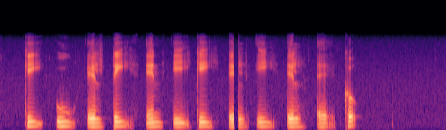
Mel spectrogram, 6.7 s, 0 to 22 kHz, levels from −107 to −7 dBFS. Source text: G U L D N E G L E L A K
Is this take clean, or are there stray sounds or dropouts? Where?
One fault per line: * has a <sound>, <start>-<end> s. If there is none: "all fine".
* has a dropout, 3.5-3.6 s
